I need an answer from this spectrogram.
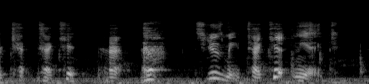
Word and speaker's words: tachypnea: to say they're kept tech it excuse me tech it me eight it's how you say it okay so see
